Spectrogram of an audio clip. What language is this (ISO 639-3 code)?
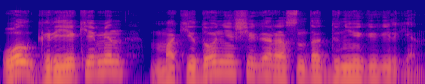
kaz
